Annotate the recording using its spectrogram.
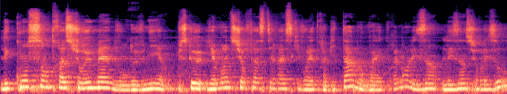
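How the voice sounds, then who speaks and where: Over noticeable background noise, a woman talks fairly quickly with hardly any pauses, at medium pitch with ordinary variation. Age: 60s. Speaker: audience member. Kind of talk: audience question. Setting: library event with audience.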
